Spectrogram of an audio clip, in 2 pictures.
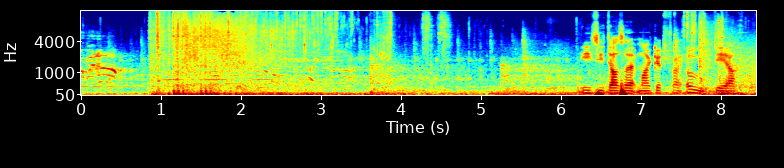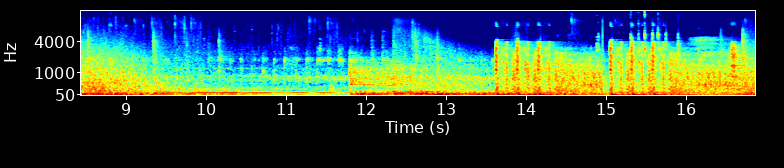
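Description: A rifle fires in sharp bursts of shots.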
